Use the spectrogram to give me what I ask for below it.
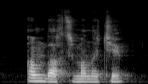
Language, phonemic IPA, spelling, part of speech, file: Dutch, /ˈɑmbɑxtsmɑnəcə/, ambachtsmannetje, noun, Nl-ambachtsmannetje.ogg
- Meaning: diminutive of ambachtsman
